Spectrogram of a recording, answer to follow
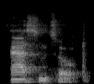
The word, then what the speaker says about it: asymptote: This is called a vertical asymptote, A-S-Y-M-P-T-O-T-E. It's a weird word. Asymptote. It's kind of like the P is silent.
